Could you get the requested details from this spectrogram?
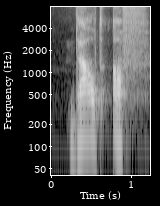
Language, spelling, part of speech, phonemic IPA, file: Dutch, daalt af, verb, /ˈdalt ˈɑf/, Nl-daalt af.ogg
- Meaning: inflection of afdalen: 1. second/third-person singular present indicative 2. plural imperative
